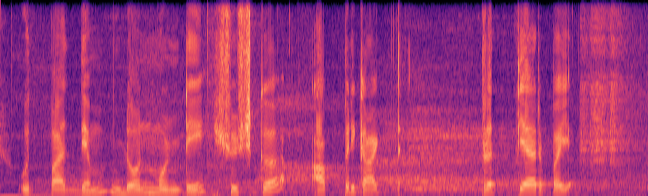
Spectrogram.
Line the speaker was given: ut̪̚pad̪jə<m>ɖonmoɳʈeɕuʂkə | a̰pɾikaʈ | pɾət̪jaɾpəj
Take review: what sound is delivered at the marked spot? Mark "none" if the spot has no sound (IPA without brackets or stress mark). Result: m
